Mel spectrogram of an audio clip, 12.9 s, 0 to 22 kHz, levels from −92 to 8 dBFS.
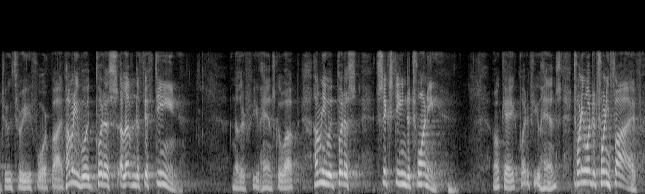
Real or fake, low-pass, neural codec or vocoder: real; 7.2 kHz; none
